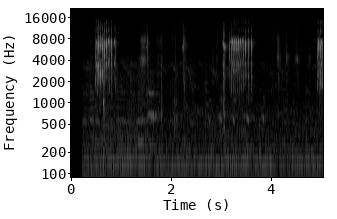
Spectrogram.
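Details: Murai air mancur singing actively, given as a lure sound for training other birds: harsh, buzzy rattling bursts of rapid repeated pulses, high-pitched, around half a second each, with a quiet pause between bursts and faint ticks.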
